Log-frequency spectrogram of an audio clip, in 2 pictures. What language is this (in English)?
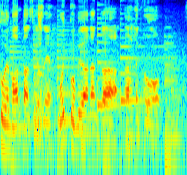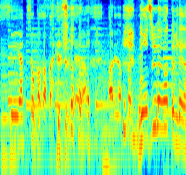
Japanese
